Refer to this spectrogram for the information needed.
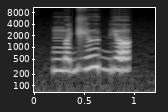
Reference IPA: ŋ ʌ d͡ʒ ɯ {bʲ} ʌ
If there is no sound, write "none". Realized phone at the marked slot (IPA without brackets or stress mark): bʲ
